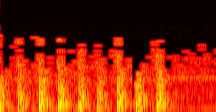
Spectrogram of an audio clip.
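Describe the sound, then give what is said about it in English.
Knocking on a wooden cabin door: a steady, evenly spaced series of firm, hollow knocks, clear and alone. “Sergeant Preston, with King at his side, knocked on the door of Paul Hubbard's cabin.”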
